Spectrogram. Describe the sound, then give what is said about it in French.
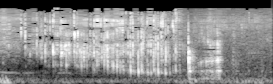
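Coffee pours steadily into a clay coffee pot and is poured back through its top spout to mix the ground coffee with the water, a continuous splashing gurgle with a couple of brief louder sloshes near the end; no one speaks. “Et puis on verse, et puis on reverse.”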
